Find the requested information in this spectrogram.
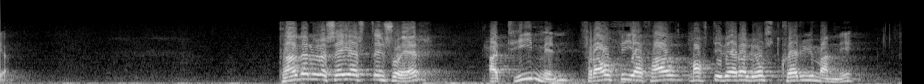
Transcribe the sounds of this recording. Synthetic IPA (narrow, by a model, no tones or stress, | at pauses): a̰ | θaðvɛɾðʏɾaðseːjast̪ejnsɔɛɾaðt̪ʰiːmɪnfɾaːwθiaðθaðmawht̪ɪvɛːɾaljowst̪kʰv̥ɛɾjʏmanːɪ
